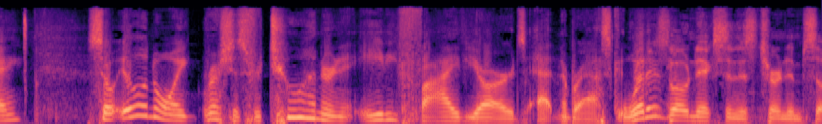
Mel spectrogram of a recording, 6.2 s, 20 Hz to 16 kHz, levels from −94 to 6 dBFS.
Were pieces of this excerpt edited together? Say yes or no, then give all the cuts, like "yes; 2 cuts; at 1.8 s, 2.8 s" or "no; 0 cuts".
yes; 2 cuts; at 1.5 s, 5.0 s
